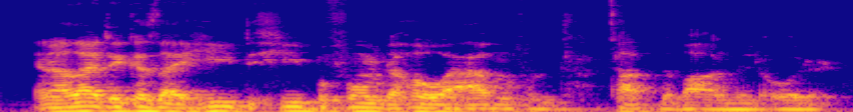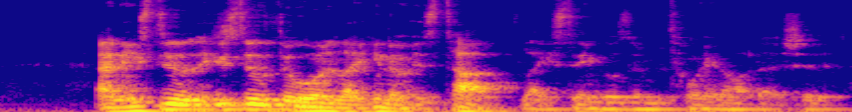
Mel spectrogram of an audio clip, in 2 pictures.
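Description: A man with an American accent and a very deep, low pitch speaks very fast in a dark, mellow, somewhat breathy tone, with ordinary pitch variation and big swings in loudness. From DMV (Washington DC area). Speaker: podcast host. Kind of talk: casual chat.

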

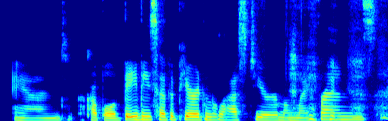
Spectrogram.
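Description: An ordinary speaking voice, a woman at a fairly quick pace on a very clean recording with a silent background. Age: 30s. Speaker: classical singer. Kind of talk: casual chat.

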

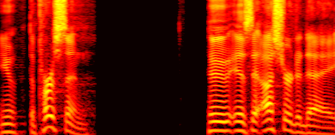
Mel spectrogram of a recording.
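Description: A man with an Alabama accent, medium pitch, very wide pitch swings and a moderate pace. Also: very clean recording, silent background. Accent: Southern US (Alabama). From US South, rural Alabama. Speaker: pastor. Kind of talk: sermon.

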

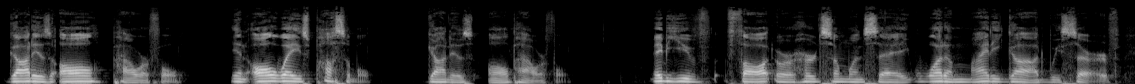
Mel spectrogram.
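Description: On a very clean recording with a silent background, a man speaks. His pace is very slow and his pitch varies in an ordinary way. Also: medium pitch for a man. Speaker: devotional podcast host. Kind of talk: short devotional talk; prayer.

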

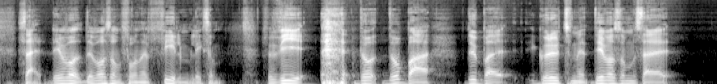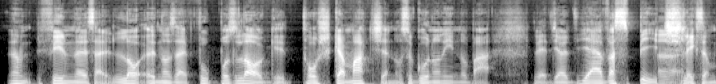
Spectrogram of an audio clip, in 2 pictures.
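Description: A man talks in a normal speaking voice at a fairly low pitch and moderate pace, with ordinary pitch variation. The sound is dry and close with no echo. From Sweden, Stockholm (Hägersten). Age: 20s. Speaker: musician in a band. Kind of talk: casual chat.

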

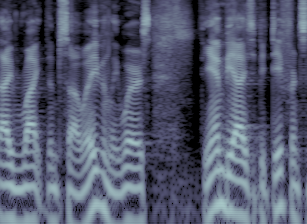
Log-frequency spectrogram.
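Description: A man with an Australian accent, very deep and low in pitch, with a dark, mellow tone. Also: very clean recording, silent background. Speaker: sports management CEO, former footballer. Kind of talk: casual interview.

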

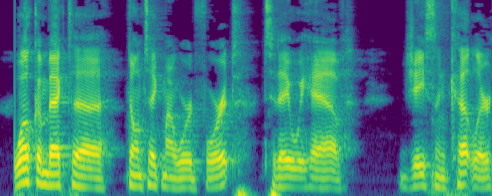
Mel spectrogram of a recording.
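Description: A man with an American accent, medium-pitched, fairly slow, an unremarkable speaking voice on a very clean recording with a silent background. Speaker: podcast host. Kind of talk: scripted intro; casual chat.

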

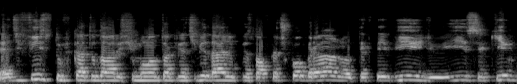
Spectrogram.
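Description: A man with a high pitch rushes along at a very fast pace with hardly any pauses, keeping a very even loudness and a monotone, flat intonation. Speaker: youtuber making charity videos. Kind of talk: casual chat. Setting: video call.

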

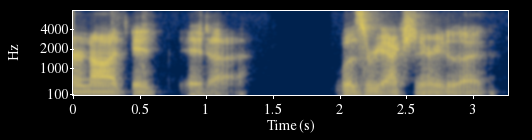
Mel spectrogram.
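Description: A man talks at a moderate pace and medium pitch. His tone is bright and sharp, with vocal fry. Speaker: tabletop game player. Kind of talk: tabletop roleplaying game session.

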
